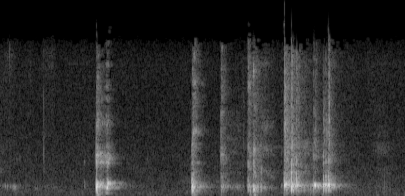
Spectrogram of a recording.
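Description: A baby makes a string of short cough-like sounds: one about a second in, then a quick run of them between two and three and a half seconds.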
